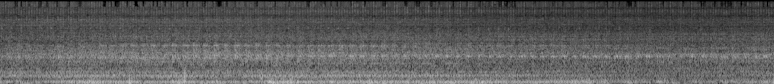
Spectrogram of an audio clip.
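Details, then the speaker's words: 1994 Proton Saga 1.3 GL with a Mitsubishi 12-valve Magma engine, started up; steady, even idle with a smooth low hum and no knocks, ticks or misses, healthy normal idle. "so let's start it up and you can hear that engine take over oh"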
